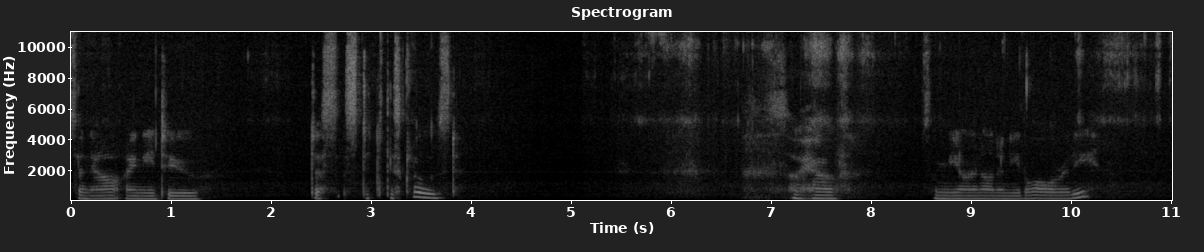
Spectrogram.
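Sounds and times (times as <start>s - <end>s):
soft rustling of yarn cushion: 5.1s - 11.0s.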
